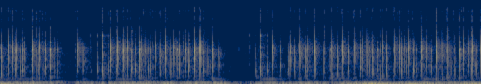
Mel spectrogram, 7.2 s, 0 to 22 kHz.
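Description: Two hands type with their fingertips on a Zoom65 65% mechanical keyboard with a solid metal case and grey and white SA-profile plastic keycaps, resting on a desk mat. Quick, dense runs of sharp, clacky key presses pause briefly near one second and again near three and a half seconds. A steady low hum sits underneath.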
